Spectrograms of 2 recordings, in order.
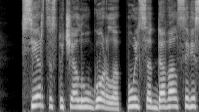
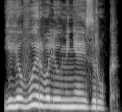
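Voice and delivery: usual speaking voice

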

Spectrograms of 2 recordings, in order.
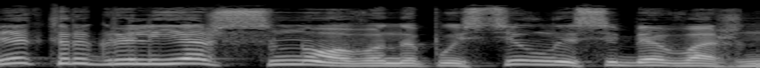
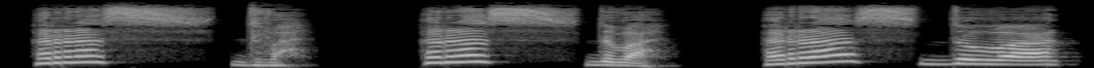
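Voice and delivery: counting drill; 7 semitones higher, much slower than usual. Acted. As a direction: drill him in rhythm. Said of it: "Продолжим урок". (считает ритм)

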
